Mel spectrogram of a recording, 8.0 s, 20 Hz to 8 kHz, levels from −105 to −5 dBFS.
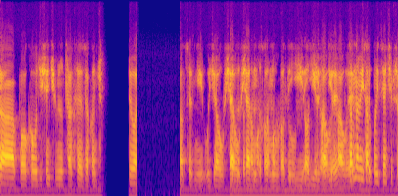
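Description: At 2.02 s there's a call audio freeze lasting to 2.59 s. The last sound is drawn out and fades, then drops to near silence for about 460 ms before resuming exactly where it left off. That's most likely packets stalling in transit and the jitter buffer running dry, so roughly half a second of delay gets inserted with nothing lost.

Right after, from 2.73 s to 3.60 s, comes an audio dropout to silence. The sound cuts off mid-flow into dead silence with no room tone, likely a lost input or link, and about 0.87 s of material is simply gone.

Then from 4.59 s to 7.39 s you get a doubled audio track. A second full-band copy sits about 300 ms behind, at roughly the same level, with no reverb tail. It switches in and out abruptly, likely from a second, slower capture path. Through all of it the call-codec band limit is audible, with nothing above 8 kHz.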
